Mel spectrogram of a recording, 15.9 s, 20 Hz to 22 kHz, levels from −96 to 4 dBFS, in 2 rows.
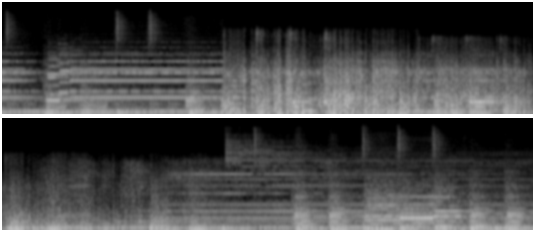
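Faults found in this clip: Call bitrate drop, 3.32–13.61 s: encoder starved after bandwidth estimate fell; band shrinks 20 kHz to 6 kHz, watery, coarse. Continuous, no gaps, unlike packet loss.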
